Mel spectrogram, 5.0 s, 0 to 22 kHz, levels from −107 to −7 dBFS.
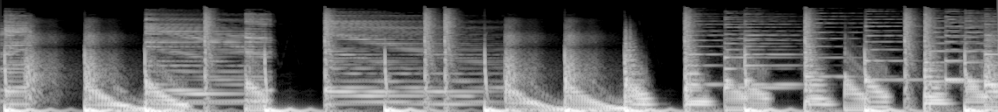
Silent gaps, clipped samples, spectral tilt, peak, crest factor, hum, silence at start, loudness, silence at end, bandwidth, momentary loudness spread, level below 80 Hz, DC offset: none; under 0.1%; -6 dB/octave; 0 dBFS; 18 dB; none; 0 s; -20 LUFS; 0 s; 13.5 kHz; 5 LU; -20 dBFS; under 0.1%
